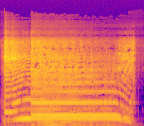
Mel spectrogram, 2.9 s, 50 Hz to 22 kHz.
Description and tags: Slide guitar fast G 5 chord.
Recorded by Andy Drudy.
Seaford East Sussex - Home Studio.
Software - Sonar Platinum
Stereo using MOTU 828Mk 3 SM57 and SM68
Start into a Marshall TSL1000
Date 20th Nov - 2015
